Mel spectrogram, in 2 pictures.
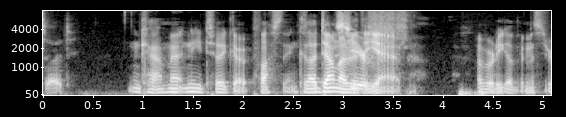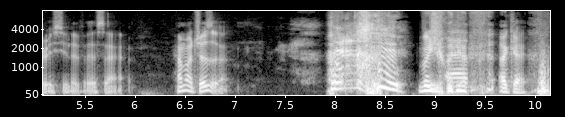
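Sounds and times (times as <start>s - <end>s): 
speech: 0.0s - 7.0s, 7.9s - 10.1s
man sneezing: 3.0s - 3.6s, 7.9s - 8.8s.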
